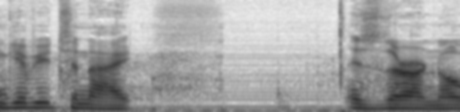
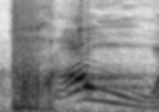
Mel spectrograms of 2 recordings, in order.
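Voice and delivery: loud, high "oh" of pain; mock pained yelp; 11 semitones higher, 8 dB louder than usual. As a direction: cry out as if squirted in the eye. Acts getting hit in eye.

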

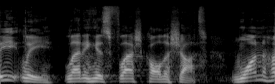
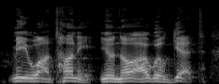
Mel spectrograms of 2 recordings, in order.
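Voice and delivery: put-on caveman Russian accent; 2 semitones lower than usual. Sermon joke about Samson, caveman Russian accent. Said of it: "I don't know why I was Russian".

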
